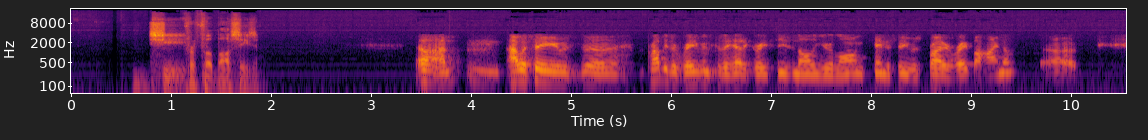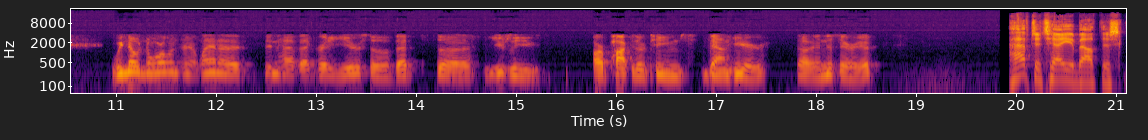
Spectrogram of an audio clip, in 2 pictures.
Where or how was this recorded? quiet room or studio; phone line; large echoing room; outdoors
phone line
